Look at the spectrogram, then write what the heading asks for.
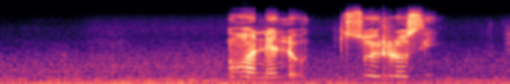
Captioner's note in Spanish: Voz en mensaje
